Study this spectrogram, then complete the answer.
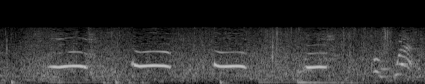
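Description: Four rhythmic wading strides in wellies across an Andes river, each a close, loud splash and slosh with a squeaky squelch, separated by short pauses.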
